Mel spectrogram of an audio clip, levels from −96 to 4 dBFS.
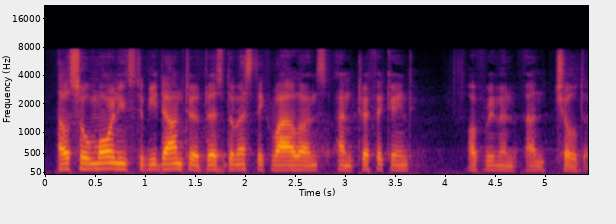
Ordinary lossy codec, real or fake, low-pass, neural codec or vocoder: none; fake; none; codec, 16 kHz, 1 kbps, FunCodec, trained on LibriTTS, 50 frames a second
